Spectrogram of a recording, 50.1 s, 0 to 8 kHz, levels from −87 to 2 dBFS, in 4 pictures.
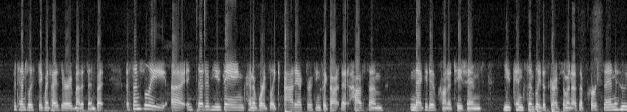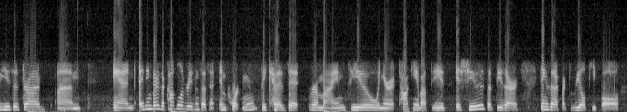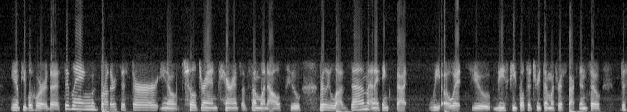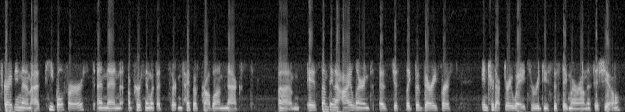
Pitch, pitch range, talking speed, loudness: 175 Hz, 160-195 Hz, 165 wpm, -19 LUFS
